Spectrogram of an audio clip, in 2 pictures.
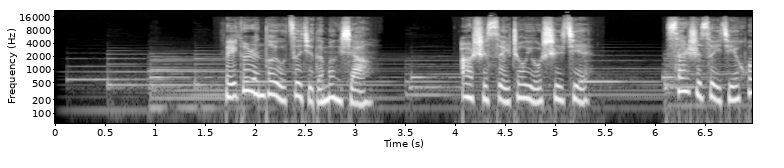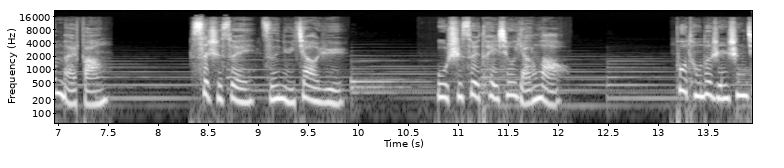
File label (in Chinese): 广告旁白; 每个人都有自己的梦想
